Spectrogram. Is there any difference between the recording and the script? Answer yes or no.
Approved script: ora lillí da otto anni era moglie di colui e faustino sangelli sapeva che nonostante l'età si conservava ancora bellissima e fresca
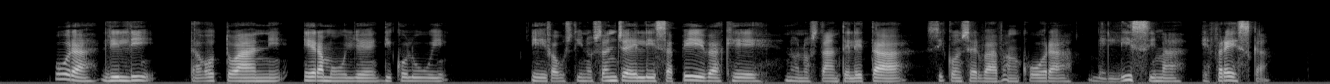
no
